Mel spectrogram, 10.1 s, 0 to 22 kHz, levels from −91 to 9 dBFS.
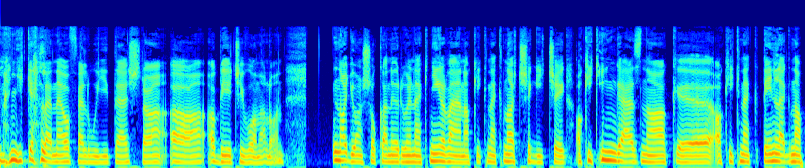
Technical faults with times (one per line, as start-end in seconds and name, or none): none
